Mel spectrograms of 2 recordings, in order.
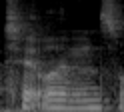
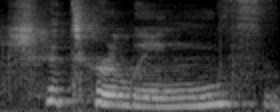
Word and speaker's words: chitterlings: Before you told me what it was, I did not know what chitlins were. And also, that is not spelled chitlins. – It's pronounced chitterlings, but it's short for chitlins.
